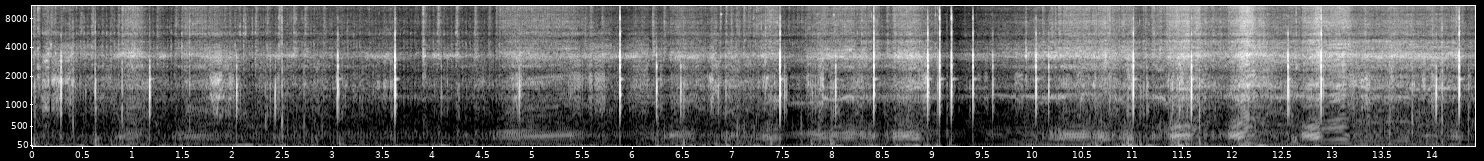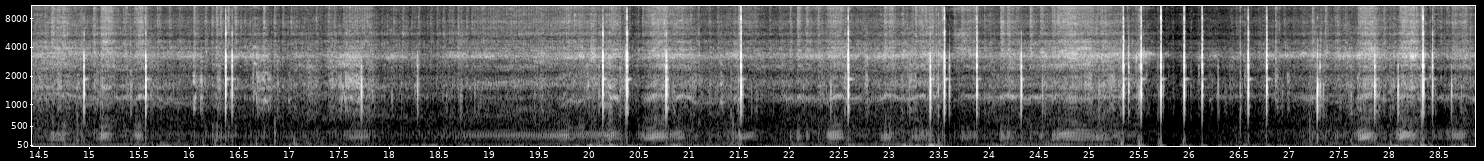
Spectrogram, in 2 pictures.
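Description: Dirt bike engine running and revving up and down as the bike rides a rough trail, with many sharp knocks and rattles from the bike jolting over bumps.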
